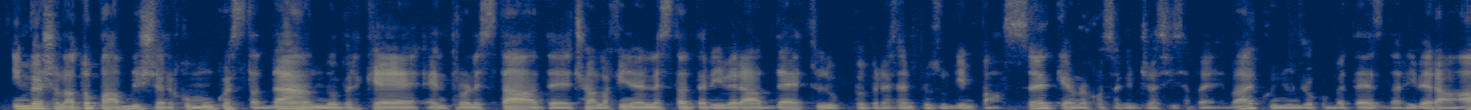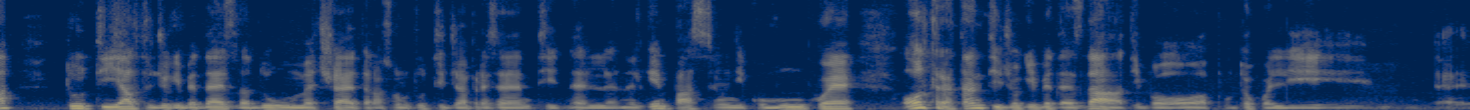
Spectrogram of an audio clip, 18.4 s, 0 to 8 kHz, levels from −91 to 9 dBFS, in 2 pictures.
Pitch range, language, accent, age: 105-135 Hz, Italian, native, 20-39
